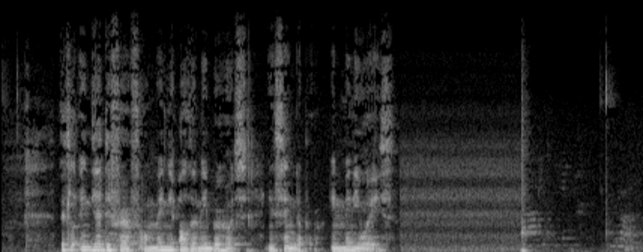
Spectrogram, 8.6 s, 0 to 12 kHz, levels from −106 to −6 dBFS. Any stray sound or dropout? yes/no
no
